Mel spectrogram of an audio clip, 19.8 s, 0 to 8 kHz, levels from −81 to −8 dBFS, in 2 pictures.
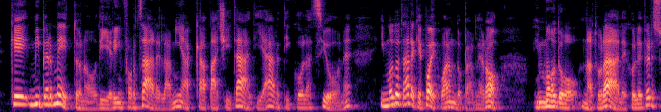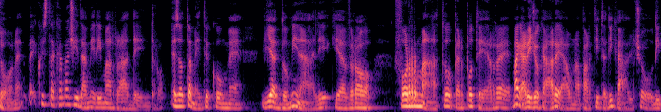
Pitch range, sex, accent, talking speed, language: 120-180 Hz, male, native, 140 wpm, Italian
